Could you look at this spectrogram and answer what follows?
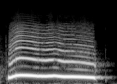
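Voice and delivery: loud high mock siren blip. Police car lights up behind him, loud mock siren blip. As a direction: imitate a police siren chirp.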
